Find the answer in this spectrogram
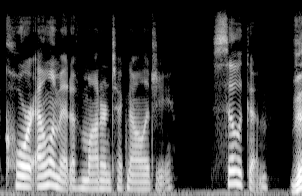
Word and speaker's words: silicon: It should be silkun with a stress on the first syllable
